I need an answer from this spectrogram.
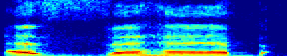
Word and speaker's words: الذهاب: كسره وهذا خطا لماذا الصواب ان نقول الذهاب بفتح الباء لان كلمه ازدهار بالكسر بمعنى المطر كذلك الخطا الثاني هو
